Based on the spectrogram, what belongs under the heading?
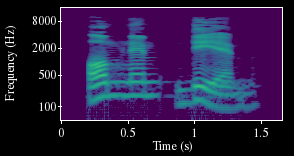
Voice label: "omnem diem", latin; santillana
